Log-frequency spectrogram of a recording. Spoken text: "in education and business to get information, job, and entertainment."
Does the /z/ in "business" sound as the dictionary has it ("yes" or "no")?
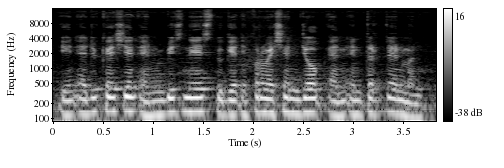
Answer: no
